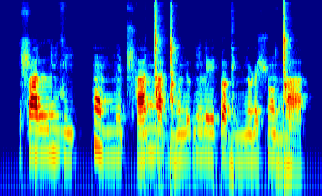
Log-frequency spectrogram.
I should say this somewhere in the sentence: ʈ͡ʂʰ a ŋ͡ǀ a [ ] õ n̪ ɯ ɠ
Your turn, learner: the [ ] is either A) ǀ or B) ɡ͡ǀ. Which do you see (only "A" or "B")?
B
